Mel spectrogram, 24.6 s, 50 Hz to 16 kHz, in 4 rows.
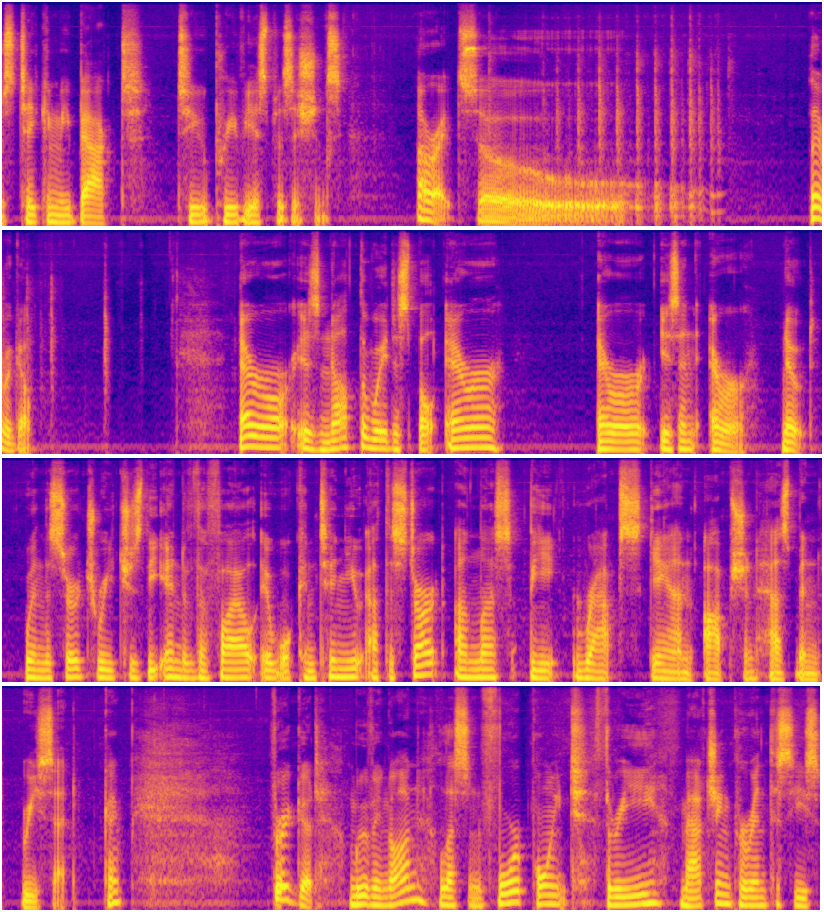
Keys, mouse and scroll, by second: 3.7-7.7 typing.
